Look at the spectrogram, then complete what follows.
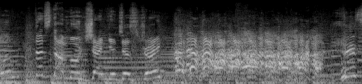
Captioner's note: laughter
